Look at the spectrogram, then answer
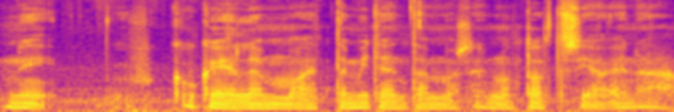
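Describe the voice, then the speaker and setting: Somewhat breathy and relaxed in tone, a man speaks with a very deep, low pitch and fairly even intonation. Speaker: ASMR creator. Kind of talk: ASMR whispering and casual talk. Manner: relaxed, unhurried.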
